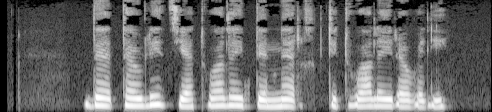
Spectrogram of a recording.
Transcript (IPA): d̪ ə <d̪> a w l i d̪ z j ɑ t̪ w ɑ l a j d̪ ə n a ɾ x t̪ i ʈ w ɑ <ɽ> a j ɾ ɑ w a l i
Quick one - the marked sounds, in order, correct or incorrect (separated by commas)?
incorrect, incorrect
